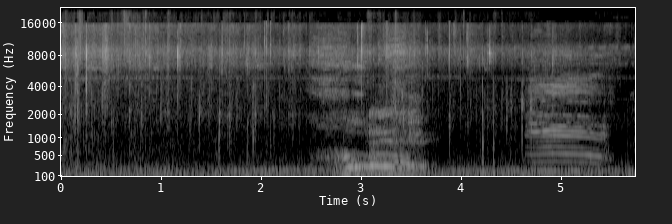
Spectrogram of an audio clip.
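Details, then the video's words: A herd of tame cows walking along the road to green rice fields in the morning; one low, drawn-out moo mid-way, then a shorter, higher harmonic call near the end over a faint, steady rural background hiss. "the sound of cows"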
